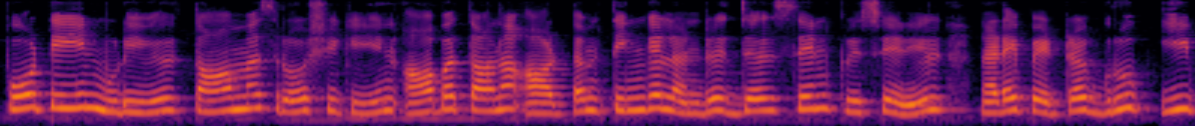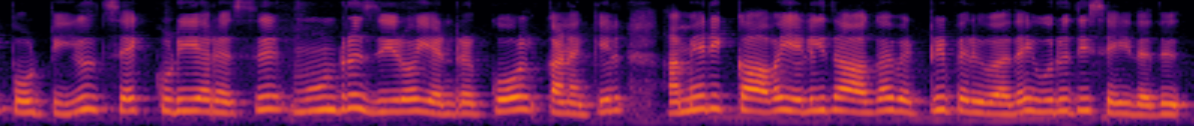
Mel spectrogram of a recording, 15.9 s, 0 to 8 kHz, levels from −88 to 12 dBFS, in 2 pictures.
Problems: none marked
